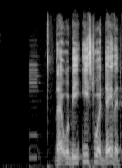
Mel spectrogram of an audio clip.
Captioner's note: buzzer beeping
